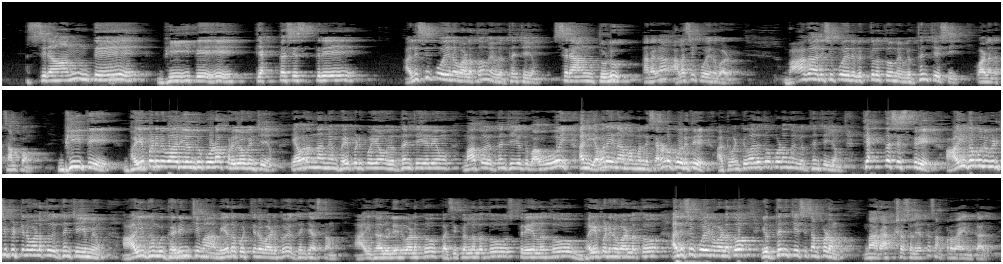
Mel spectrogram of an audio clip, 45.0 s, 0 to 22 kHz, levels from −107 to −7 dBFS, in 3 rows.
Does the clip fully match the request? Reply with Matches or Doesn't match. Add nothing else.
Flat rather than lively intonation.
Doesn't match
